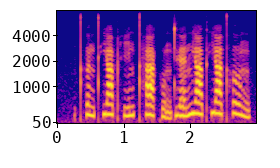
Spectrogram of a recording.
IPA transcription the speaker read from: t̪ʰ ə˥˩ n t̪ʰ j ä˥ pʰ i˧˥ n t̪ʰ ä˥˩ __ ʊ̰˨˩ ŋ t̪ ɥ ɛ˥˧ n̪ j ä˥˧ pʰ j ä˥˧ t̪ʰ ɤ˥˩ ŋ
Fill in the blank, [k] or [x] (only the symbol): k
